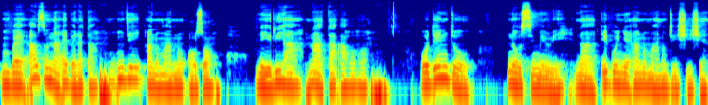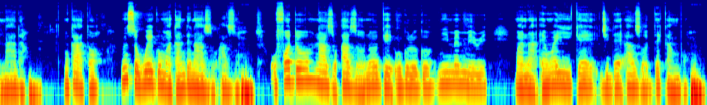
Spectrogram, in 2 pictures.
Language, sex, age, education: Igbo, female, 30-45, tertiary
